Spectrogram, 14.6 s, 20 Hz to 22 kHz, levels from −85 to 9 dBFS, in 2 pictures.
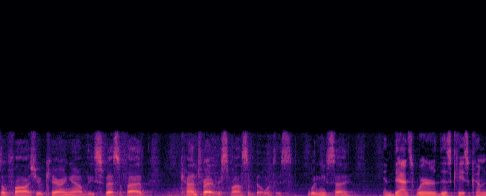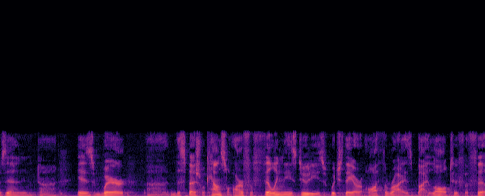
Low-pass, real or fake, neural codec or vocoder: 7.2 kHz; fake; codec, 16 kHz, 16 kbps, FunCodec, trained on LibriTTS, 50 frames a second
